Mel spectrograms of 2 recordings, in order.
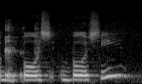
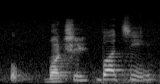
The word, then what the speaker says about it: bocce: All of these games I'm seeing that you guys participate in, if I'm pronouncing it incorrectly, please correct me, is a boshi? Bocce, Bocce.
